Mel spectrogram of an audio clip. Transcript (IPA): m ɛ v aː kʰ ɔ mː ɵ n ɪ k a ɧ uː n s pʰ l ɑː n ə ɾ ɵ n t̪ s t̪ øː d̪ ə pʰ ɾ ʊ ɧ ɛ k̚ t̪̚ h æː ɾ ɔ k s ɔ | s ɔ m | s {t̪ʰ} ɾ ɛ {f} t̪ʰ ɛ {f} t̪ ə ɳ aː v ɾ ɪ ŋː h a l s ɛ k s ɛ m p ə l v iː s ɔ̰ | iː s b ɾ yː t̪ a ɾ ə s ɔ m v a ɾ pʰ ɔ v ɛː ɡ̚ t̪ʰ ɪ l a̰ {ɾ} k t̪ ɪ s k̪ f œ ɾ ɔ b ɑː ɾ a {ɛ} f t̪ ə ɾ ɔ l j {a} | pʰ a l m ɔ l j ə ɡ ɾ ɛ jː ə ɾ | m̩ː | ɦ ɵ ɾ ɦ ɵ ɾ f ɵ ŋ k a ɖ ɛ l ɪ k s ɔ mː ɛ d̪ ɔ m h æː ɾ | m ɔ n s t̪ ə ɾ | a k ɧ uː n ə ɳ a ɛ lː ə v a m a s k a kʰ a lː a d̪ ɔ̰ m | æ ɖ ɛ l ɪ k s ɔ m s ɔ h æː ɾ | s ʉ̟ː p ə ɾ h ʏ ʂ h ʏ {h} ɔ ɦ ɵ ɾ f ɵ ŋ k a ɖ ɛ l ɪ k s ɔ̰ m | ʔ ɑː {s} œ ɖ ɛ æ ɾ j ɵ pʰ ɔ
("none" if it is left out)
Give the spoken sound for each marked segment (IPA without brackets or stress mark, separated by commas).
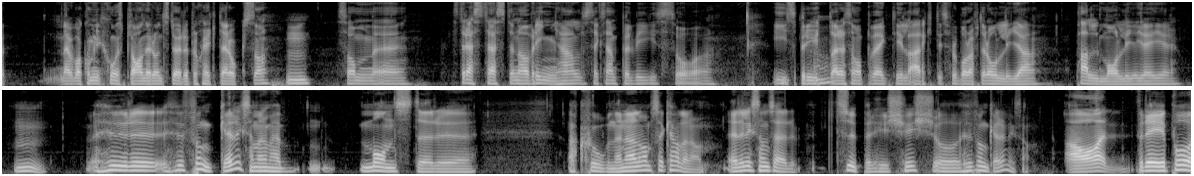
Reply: t̪, s, s, ɾ, ɛ, a, ʂ, f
